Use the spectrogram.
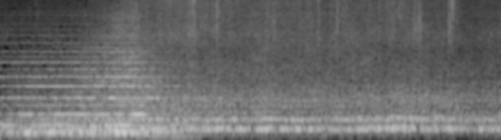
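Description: A dense swarm of ten to twenty thousand worker honeybees, a cloud about twenty metres across swirling in the sky, buzzes steadily in flight, a loud, continuous droning hum of countless wingbeats with shifting pitches, filling the whole moment with no voices.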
